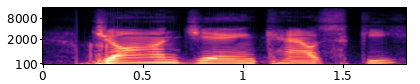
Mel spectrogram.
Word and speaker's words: Jankowski: John Jankowski, right? That's how I pronounced it?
